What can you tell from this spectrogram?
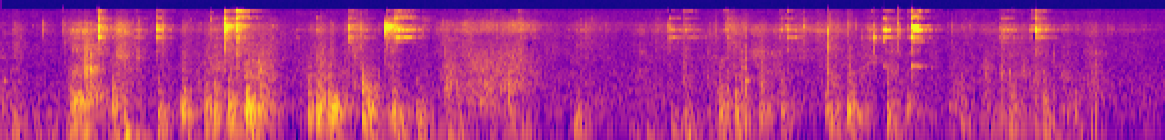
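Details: Mickey, a pet dog, playing with his favourite toy Blacky; rough, low growling bursts come in uneven clusters across about nine seconds, with a few sharper clicks and rustles between them.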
